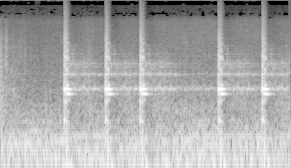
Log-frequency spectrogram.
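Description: A man beats a hollow wooden slit drum with a stick, sending out loud, ringing knocks at an uneven pace.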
